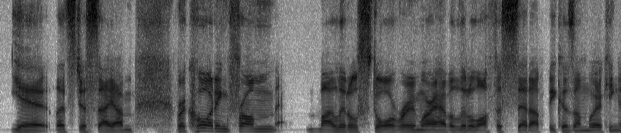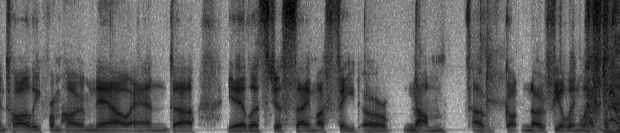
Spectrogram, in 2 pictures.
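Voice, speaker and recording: With an Australian accent, a man speaks at a fairly low pitch and moderate pace, his loudness very even and his pitch varying in an ordinary way, in a very clean recording with a silent background. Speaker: podcast guest. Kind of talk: casual chat. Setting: home storeroom office.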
